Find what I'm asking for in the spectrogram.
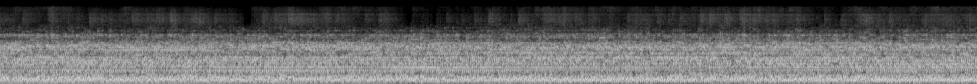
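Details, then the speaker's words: Craftsman air compressor after a home-made regulator fix, the broken piece that caused a hissing leak now repaired: steady, even loud drone while pumping the tank to 80 psi with no hiss; normal running, no air leak. "Now before, when I pumped it up, the air would be leaking through here because that piece was broken off and you could hear it hissing. Now it's not leaking."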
